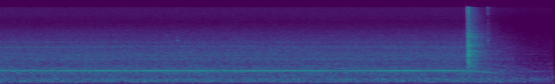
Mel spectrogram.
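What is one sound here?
An electric machine hums steadily, then stops.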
